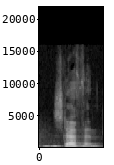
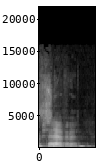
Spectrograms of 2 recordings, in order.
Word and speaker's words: Stephan: I said your name right? Right? – Stephan. – Yes. Graham Stephan.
